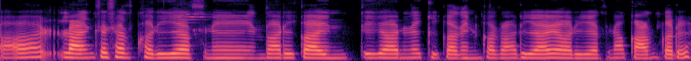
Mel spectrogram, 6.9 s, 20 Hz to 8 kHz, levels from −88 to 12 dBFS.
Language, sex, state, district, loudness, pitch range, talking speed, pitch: Hindi, female, Haryana, Charkhi Dadri, -19 LUFS, 185-200 Hz, 190 wpm, 195 Hz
